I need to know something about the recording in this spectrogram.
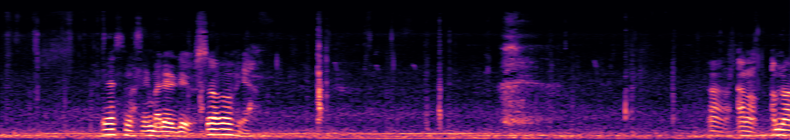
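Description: A young man talks close by, casually.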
